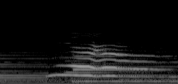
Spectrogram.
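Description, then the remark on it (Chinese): A single drawn-out cat meow, rising in the middle and then sliding down, heard on its own with no talking, moderately loud with a bright, slightly wavering tone. “哎，小喵嘞，都跑去哪里了？在哪？快出来！”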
